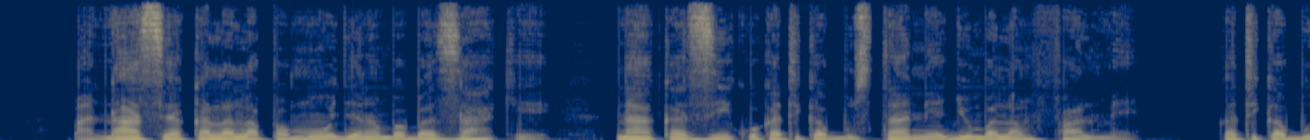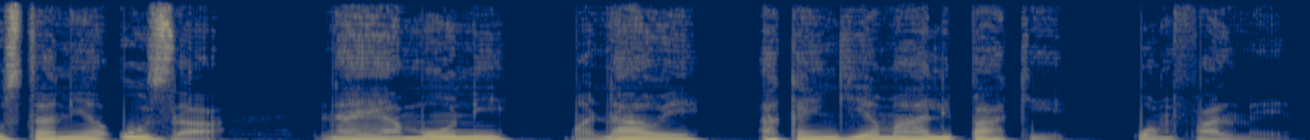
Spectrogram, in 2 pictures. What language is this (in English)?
Swahili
